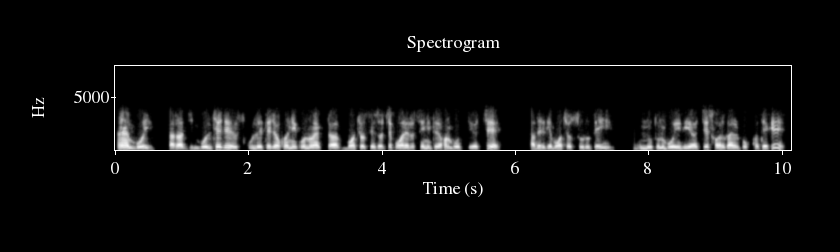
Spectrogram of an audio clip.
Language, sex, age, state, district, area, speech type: Bengali, male, 18-30, West Bengal, North 24 Parganas, rural, conversation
